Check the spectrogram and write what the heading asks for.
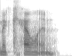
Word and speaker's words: McKellen: Did you call him Ian McCullen? – Ian McCullen. – That's not his name. – Am I mispronouncing it? – Yes, it's Ian McKellen.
